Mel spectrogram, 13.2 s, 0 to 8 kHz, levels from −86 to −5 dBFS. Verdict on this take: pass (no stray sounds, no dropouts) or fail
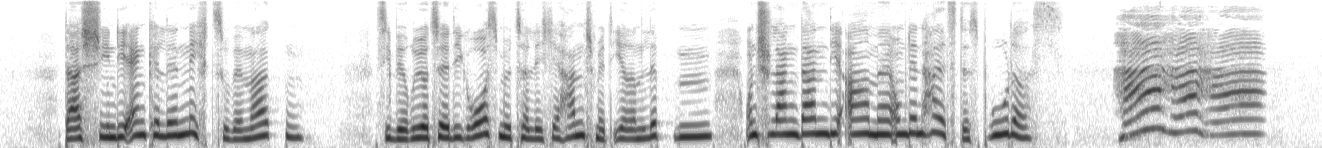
fail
